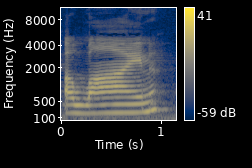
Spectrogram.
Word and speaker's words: align: in design campaign and align see how the g is silent you don't say design or campaign or align you say design campaign align so when that g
